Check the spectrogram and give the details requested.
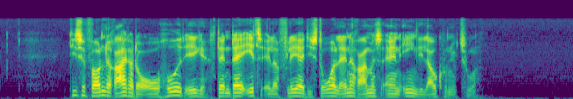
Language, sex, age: Danish, male, 30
